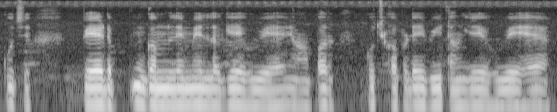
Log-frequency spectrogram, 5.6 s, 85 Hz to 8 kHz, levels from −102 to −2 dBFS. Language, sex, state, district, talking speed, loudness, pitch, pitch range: Hindi, male, Uttar Pradesh, Shamli, 160 wpm, -21 LUFS, 110 Hz, 105-115 Hz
